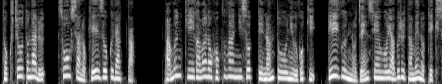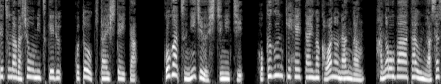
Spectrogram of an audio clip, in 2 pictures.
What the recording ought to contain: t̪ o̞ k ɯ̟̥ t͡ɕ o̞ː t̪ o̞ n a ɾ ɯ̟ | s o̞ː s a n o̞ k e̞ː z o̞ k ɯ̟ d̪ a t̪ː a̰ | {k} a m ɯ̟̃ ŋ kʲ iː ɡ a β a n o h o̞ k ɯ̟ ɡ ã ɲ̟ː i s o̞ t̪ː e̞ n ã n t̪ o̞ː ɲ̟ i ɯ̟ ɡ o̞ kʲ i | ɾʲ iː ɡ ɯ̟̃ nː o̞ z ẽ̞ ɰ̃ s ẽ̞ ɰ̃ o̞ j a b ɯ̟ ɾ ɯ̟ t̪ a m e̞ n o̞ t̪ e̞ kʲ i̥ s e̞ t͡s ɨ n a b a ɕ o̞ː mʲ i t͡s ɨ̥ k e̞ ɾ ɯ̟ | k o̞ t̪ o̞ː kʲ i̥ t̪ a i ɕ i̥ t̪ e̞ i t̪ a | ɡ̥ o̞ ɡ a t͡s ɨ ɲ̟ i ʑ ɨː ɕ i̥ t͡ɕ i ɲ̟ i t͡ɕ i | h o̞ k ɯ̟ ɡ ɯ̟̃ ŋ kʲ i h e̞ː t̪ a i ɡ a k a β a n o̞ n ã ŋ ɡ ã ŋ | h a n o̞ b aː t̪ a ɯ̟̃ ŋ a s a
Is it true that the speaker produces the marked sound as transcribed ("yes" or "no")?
no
